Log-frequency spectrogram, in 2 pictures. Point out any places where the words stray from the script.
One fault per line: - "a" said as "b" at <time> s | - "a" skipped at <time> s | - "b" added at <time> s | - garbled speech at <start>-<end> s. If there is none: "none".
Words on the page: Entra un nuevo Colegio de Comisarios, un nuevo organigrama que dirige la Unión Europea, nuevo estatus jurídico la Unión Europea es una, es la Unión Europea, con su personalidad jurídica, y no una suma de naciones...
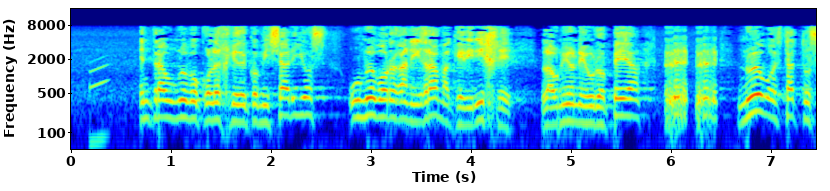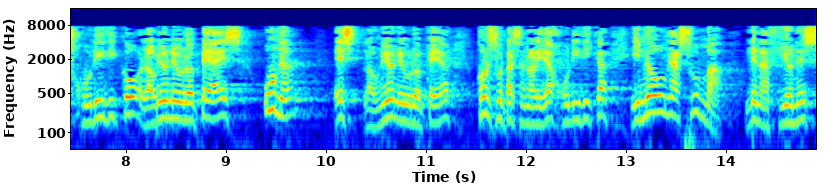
none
